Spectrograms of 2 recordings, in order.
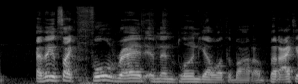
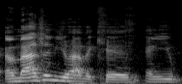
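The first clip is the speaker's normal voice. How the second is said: usual speaking voice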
